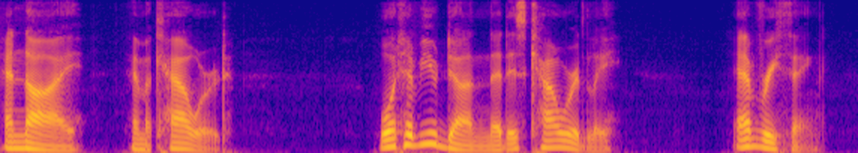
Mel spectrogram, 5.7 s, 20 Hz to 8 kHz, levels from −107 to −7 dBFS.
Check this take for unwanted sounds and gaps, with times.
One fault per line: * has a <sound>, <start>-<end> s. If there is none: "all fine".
all fine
